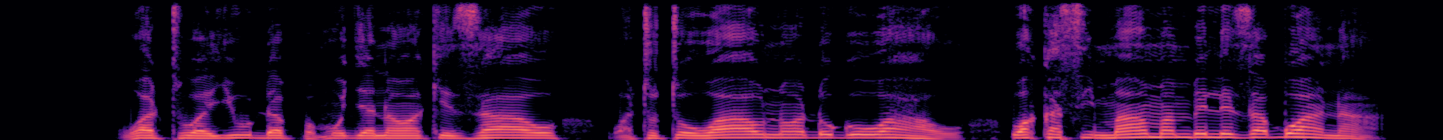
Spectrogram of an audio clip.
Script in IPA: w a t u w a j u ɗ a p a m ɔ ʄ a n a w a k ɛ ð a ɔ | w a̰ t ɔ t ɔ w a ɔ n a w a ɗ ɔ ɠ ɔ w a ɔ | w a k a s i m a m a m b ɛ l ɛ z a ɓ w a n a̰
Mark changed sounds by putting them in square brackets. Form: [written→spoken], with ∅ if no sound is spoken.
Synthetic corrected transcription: w a t u w a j u ɗ a p a m ɔ ʄ a n a w a k ɛ [ð→z] a ɔ | w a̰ t ɔ t ɔ w a ɔ n a w a ɗ ɔ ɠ ɔ w a ɔ | w a k a s i m a m a m b ɛ l ɛ z a ɓ w a n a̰

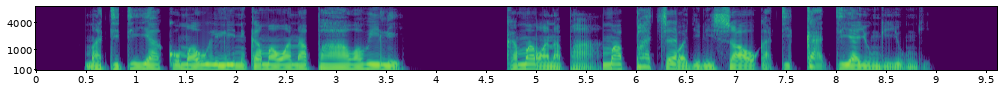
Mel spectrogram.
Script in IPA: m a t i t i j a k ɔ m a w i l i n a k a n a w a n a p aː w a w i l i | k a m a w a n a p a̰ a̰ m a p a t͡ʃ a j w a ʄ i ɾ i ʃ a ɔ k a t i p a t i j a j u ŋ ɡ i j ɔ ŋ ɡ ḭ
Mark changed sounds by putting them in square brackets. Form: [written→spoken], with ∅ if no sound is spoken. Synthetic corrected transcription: m a t i t i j a k ɔ m a w i l i n [a→i] k a [n→m] a w a n a p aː w a w i l i | k a m a w a n a p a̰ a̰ m a p a t͡ʃ a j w a ʄ i [ɾ→l] i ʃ a ɔ k a t i [p→k] a t i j a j u ŋ ɡ i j [ɔ→u] ŋ ɡ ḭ

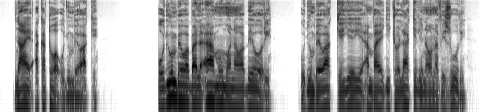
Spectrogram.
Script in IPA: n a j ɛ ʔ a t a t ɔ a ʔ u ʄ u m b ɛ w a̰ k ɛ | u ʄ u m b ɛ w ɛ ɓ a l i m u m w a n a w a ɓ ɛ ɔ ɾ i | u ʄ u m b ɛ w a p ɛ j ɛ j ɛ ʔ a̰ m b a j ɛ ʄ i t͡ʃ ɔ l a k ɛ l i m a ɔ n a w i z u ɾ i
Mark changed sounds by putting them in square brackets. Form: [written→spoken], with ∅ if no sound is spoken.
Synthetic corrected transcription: n a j ɛ ʔ a [t→k] a t ɔ a ʔ u ʄ u m b ɛ w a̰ k ɛ | u ʄ u m b ɛ w [ɛ→a] ɓ a l [i→a] m u m w a n a w a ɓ ɛ ɔ ɾ i | u ʄ u m b ɛ w a [p→k] ɛ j ɛ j ɛ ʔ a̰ m b a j ɛ ʄ i t͡ʃ ɔ l a k ɛ l i [m→n] a ɔ n a [w→v] i z u ɾ i

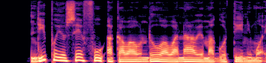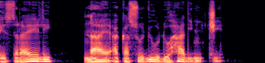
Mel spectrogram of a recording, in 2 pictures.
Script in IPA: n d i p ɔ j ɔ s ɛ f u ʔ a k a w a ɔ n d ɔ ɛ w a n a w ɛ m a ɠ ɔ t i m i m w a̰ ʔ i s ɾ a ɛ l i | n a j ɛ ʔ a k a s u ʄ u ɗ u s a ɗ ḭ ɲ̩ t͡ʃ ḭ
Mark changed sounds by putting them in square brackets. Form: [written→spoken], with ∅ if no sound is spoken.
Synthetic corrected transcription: n d i p ɔ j ɔ s ɛ f u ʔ a k a w a ɔ n d ɔ [ɛ→a] w a n a w ɛ m a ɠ ɔ t i [m→n] i m w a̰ ʔ i s ɾ a ɛ l i | n a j ɛ ʔ a k a s u ʄ u ɗ u [s→h] a ɗ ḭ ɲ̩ t͡ʃ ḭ

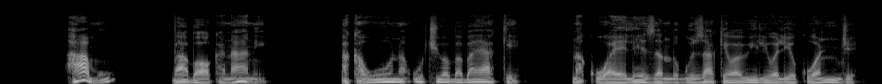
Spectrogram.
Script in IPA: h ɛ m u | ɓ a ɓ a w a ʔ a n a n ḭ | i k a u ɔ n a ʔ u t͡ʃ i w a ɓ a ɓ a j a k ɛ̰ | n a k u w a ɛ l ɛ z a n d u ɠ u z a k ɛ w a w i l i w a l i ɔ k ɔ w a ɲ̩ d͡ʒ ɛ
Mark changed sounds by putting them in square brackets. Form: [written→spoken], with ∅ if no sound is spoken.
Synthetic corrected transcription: h [ɛ→a] m u | ɓ a ɓ a w a [ʔ→k] a n a n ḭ | [i→a] k a u ɔ n a ʔ u t͡ʃ i w a ɓ a ɓ a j a k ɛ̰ | n a k u w a ɛ l ɛ z a n d u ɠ u z a k ɛ w a w i l i w a l i ɔ k [ɔ→u] w a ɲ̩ d͡ʒ ɛ

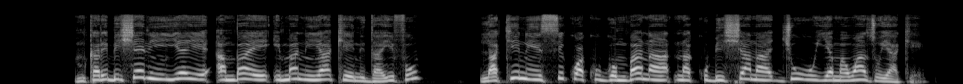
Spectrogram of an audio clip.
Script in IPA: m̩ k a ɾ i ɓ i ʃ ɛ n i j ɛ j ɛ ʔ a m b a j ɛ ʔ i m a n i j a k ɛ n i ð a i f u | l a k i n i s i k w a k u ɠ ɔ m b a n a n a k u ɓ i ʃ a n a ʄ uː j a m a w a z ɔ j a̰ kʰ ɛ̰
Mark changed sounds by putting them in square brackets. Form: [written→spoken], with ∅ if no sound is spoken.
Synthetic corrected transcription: m̩ k a ɾ i ɓ i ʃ ɛ n i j ɛ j ɛ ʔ a m b a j ɛ ʔ i m a n i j a k ɛ n i ð a i f u | l a k i n i s i k w a k u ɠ ɔ m b a n a n a k u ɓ i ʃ a n a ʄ uː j a m a w a z ɔ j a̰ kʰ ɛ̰

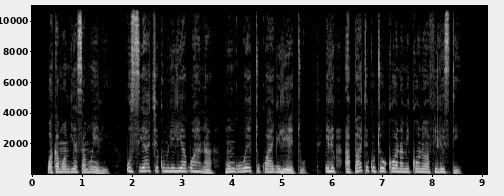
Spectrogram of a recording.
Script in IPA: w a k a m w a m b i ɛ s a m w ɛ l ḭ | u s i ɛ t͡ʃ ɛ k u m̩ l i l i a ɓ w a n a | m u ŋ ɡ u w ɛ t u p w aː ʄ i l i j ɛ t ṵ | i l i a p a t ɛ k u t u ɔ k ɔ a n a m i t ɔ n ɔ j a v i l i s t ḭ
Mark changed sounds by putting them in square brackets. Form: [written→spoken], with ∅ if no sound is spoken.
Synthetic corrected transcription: w a k a m w a m b i [ɛ→a] s a m w ɛ l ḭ | u s i [ɛ→a] t͡ʃ ɛ k u m̩ l i l i a ɓ w a n a | m u ŋ ɡ u w ɛ t u [p→k] w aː ʄ i l i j ɛ t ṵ | i l i a p a t ɛ k u t u ɔ k ɔ a n a m i [t→k] ɔ n ɔ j a [v→f] i l i s t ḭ

